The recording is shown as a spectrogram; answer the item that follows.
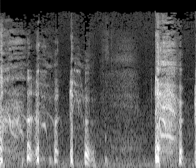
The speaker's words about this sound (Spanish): Y, un momento que toser.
